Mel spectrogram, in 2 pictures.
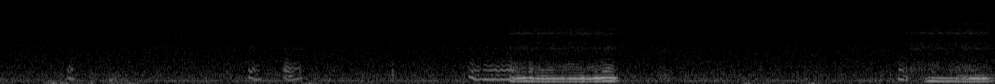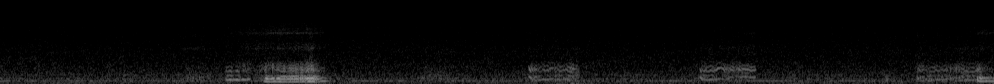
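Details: Snoring from Big Friendly, a large 18 lb male cat born March 2001, asleep (he likes sleeping in laps); low rumbling breaths, some loud and some faint, about 20 a minute.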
